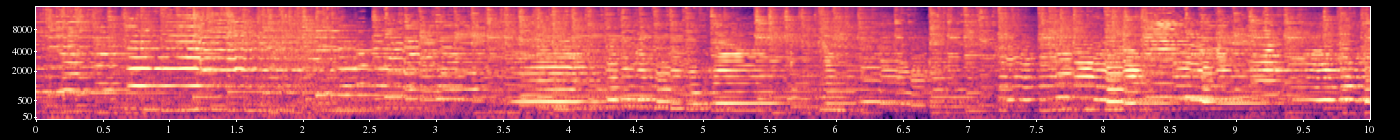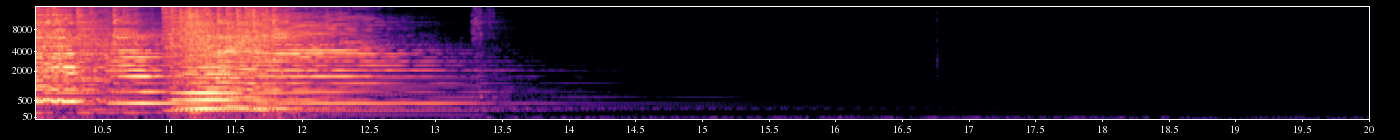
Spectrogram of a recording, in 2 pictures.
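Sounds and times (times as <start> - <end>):
harpsichord playing a sonata: 0.0 - 12.6
violin playing a sonata: 0.0 - 14.0.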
